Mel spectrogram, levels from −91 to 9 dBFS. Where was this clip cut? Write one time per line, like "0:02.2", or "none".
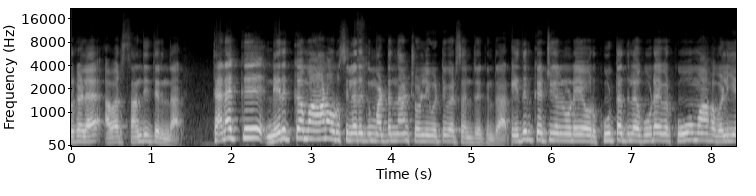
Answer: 0:01.4
0:05.5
